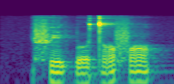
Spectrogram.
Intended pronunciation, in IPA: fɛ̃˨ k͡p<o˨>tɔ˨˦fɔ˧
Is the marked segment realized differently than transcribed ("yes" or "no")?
no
